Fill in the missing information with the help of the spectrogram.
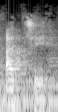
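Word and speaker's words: hache: Dalam bahasa Indonesia itu huruf H. Dalam bahasa Spanyol dibacanya AC. AC.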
